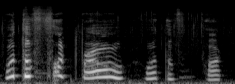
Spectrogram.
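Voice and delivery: high, loud disbelieving scream; shrieked outrage. Real, not acted. Yelling at the game for killing him, high loud shriek. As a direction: screech it in outrage.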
